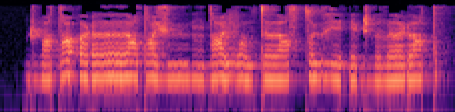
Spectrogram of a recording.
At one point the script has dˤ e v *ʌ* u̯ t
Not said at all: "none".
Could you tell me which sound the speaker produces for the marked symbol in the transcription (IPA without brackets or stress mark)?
ʌ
